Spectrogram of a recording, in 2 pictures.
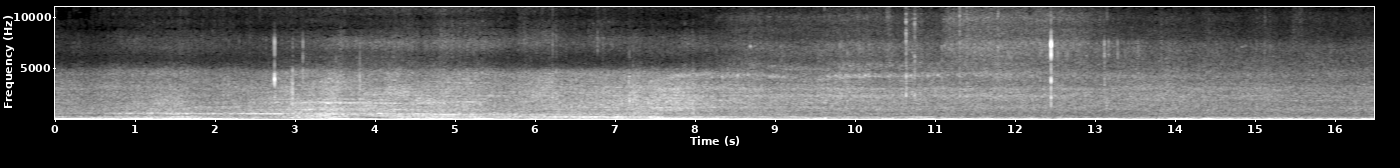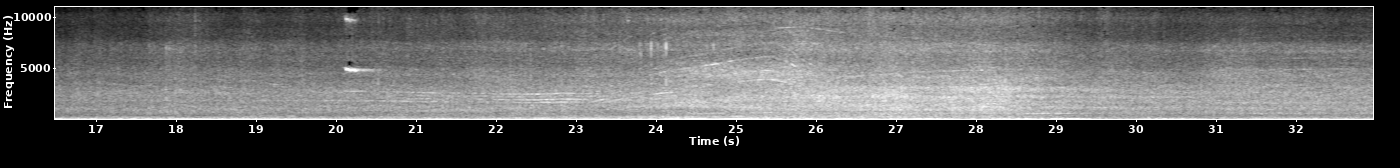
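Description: City road traffic: motor vehicles passing on the street, a steady low rumble of engines and tyres, with engine notes rising and falling as a vehicle goes by a few seconds in and again near the end.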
